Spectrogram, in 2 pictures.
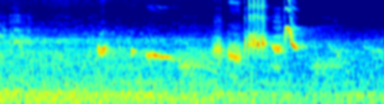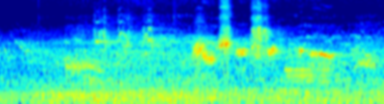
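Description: A bulbul gives short bursts of bright chirps and quick whistled slurs, in two busy spells a few seconds apart, over a steady hiss of background noise.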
